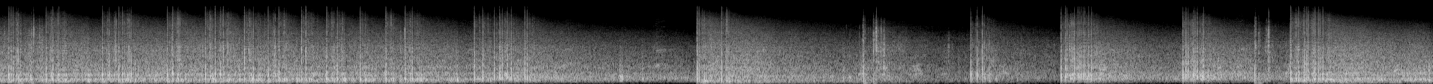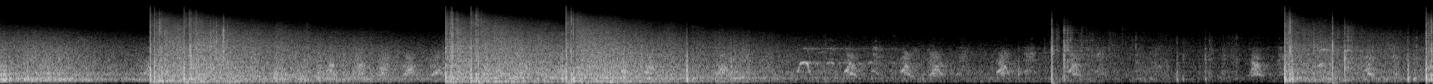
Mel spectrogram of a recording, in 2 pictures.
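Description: Aerial fireworks display: a dense salvo of shell bursts and crackle at first, then single heavy bangs every few seconds, each trailing off in a long fade. Near the end comes a lighter spell of crackling before the bangs pick up again.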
